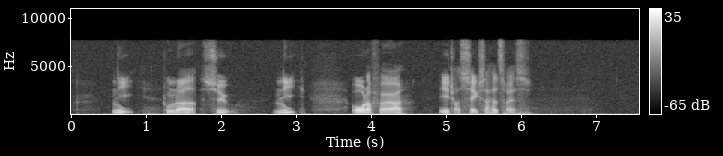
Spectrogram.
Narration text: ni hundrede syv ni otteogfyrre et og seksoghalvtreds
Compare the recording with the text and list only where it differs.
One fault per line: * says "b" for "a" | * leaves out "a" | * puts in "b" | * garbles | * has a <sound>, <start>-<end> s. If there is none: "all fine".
all fine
